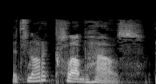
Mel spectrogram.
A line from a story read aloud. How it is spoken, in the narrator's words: Elliot said sharply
